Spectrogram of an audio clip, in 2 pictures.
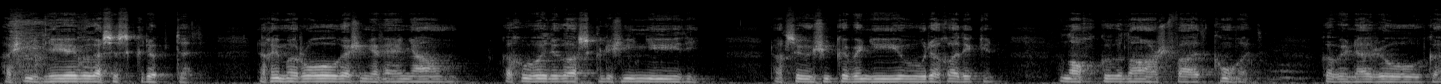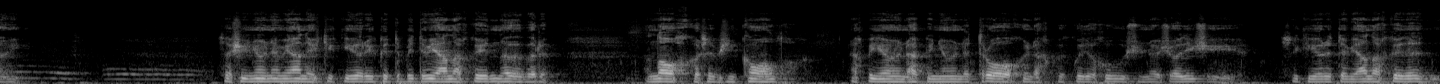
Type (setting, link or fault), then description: setting, large echoing room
